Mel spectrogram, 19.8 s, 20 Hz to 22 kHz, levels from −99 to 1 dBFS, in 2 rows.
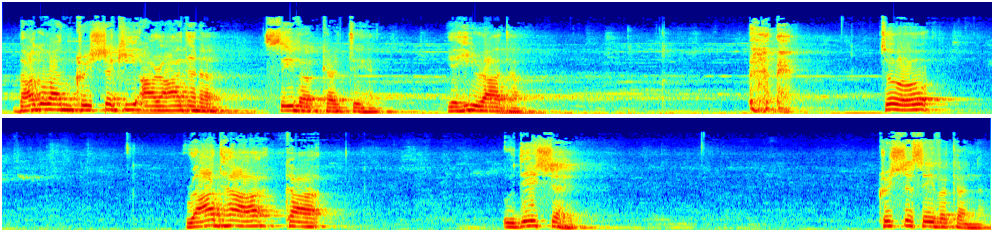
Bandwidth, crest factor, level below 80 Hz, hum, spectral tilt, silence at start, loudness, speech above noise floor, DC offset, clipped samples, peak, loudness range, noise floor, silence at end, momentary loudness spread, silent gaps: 13 kHz; 12 dB; -34 dBFS; none; -5 dB/octave; 0 s; -9 LUFS; 39 dB; under 0.1%; under 0.1%; 0 dBFS; 7 LU; -48 dBFS; 0 s; 22 LU; none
